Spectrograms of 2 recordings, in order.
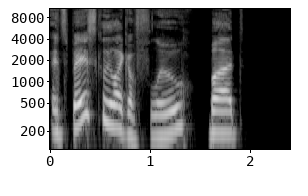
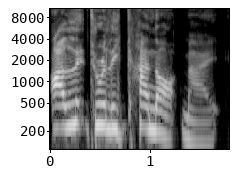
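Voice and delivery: mock British accent. Keeping the joke going, mock British accent. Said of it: "you know, British accent".

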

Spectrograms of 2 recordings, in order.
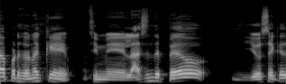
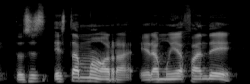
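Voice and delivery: ordinary talk

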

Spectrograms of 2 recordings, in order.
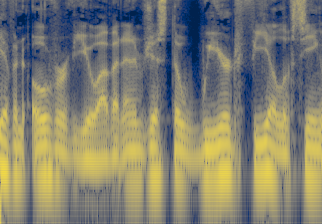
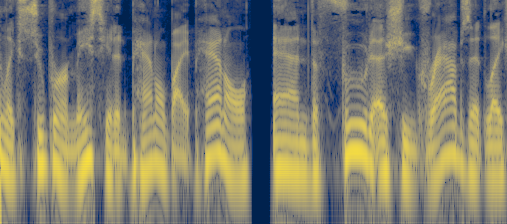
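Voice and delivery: ordinary talk, nothing marked

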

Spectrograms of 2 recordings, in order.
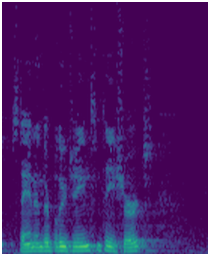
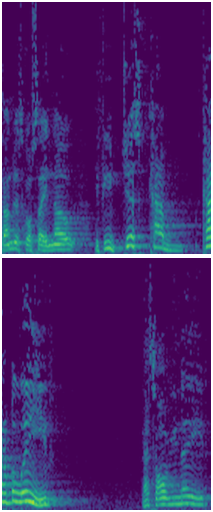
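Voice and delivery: lampoon the preacher who waters it down; rising to a squeaky peak on "kind of believe"; mocking a watered-down preacher; 6 semitones higher, 5 dB louder than usual. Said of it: "They'll say".

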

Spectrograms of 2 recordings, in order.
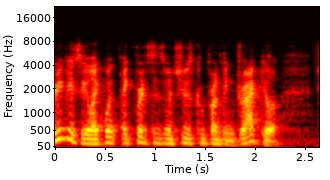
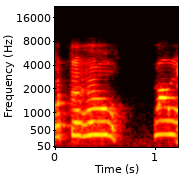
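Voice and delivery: high, shrill-free startled yell; panicked shout. Acted. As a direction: yelp it in sudden alarm. Cops panicking at werewolf.

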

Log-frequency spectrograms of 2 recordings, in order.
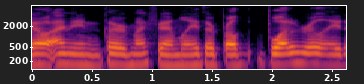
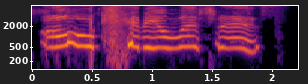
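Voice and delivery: very high, loud, drawn-out squeal; gushing aunt impression; 5 dB louder, slower than usual. Aunt greeting the cat as it walks in, high gushing squeal. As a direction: mimic an aunt squealing slowly over a cat.

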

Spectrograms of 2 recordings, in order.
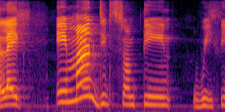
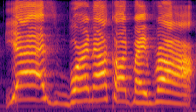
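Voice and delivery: excited; 6 semitones higher, 5 dB louder, much slower than usual. Retold or imitated. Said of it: "to put out a tweet".

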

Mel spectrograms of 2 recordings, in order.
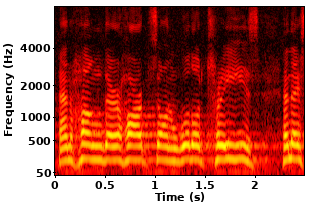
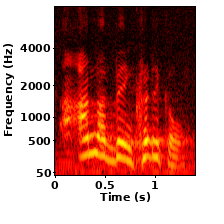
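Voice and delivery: usual speaking voice

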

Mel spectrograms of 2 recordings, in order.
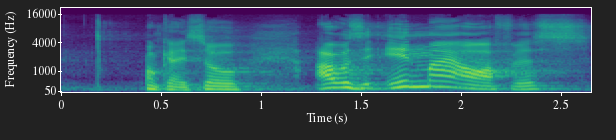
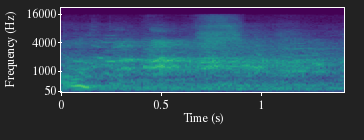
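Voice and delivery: breathy giggle; 9 semitones higher, 13 dB quieter than usual. Real, not acted. Laughing at own reaction.

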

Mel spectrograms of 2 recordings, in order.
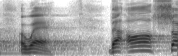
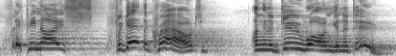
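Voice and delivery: defiant beggar; 7 semitones higher than usual. Retold or imitated.

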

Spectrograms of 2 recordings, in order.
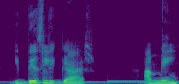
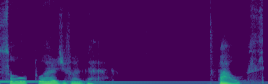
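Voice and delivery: soft spa whisper; 4 dB quieter, slower than usual. Acted. Guided breathing meditation.

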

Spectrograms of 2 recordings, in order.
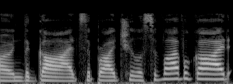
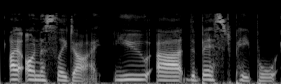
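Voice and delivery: ordinary talk

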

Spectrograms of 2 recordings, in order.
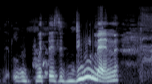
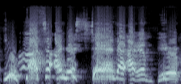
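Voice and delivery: loud, forced-sweet shouting, higher; sweet demon voice; 6 semitones higher, 6 dB louder, slower than usual. Retold or imitated. Mom reenacting shaking her son, loud sweet demon voice. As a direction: yell kindness through clenched intensity. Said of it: "full demon voice, but, like, as sweet as I could".

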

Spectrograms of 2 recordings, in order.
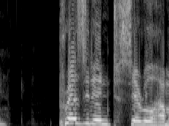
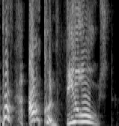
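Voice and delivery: high-pitched, drawn-out mock confusion; retold bewilderment; 6 semitones higher, slower than usual. Recalling his reaction to the president's welcome, bewildered. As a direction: act out baffled disbelief, slowly.

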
